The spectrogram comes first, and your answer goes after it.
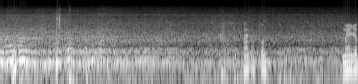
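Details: Asian honey bee (Thai cavity bee) colony in Thailand, swarming and moving into a new hive box: a steady low droning hum of many wings throughout, with faint clicks and a short burst of a man's voice near the end.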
